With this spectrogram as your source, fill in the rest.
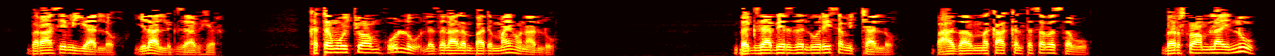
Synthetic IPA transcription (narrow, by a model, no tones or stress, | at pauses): bəɾasjɛmːɨjːalːə̰hujɪlalːɨɡzja̰βhe̞̰ɾ | kʰət̪ʰəmo̞t͡ʃːwamhulːuləzəlaləmbad̪ɨmːajɪɦo̞na̰lːṵ | bəɨɡzjaβhe̞ɾzənd̪wɔɾesəmɨt͡ʃːalːə̰hu | bəahazaβmːəkʰakʰːəlt̪ʰəsəβəsːəβṵ | bəɨɾsamlajnu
